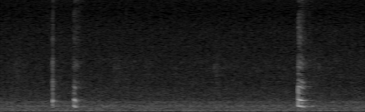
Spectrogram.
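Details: One-day-old baby girl with hiccups: three brief, sharp hiccup sounds in a quiet room, two close together and one a few seconds later.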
